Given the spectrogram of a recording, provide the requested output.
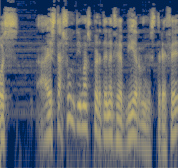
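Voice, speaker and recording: With music in the background, a man talks in a medium pitch. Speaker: podcast host. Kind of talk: dramatic first-person horror narration, scripted.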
